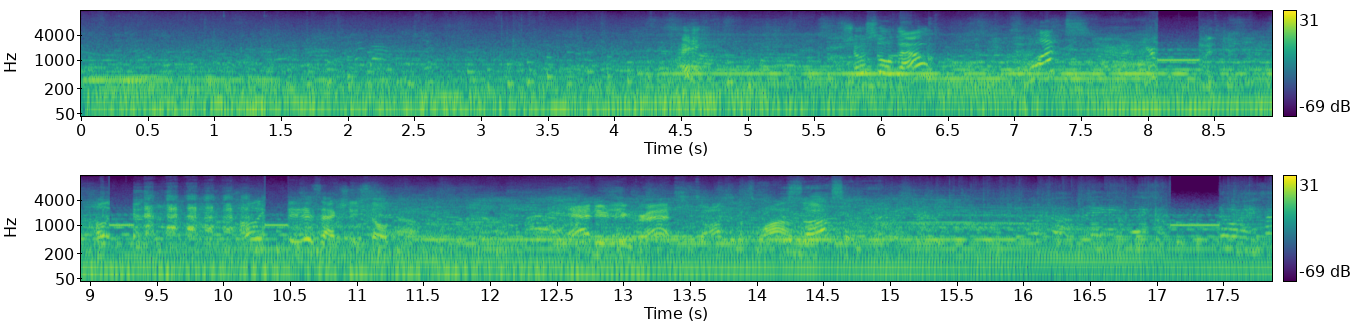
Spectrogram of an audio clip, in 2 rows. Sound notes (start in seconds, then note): 7.9 beep; 9.1 laughs; 9.3 beep; 17.3 beep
